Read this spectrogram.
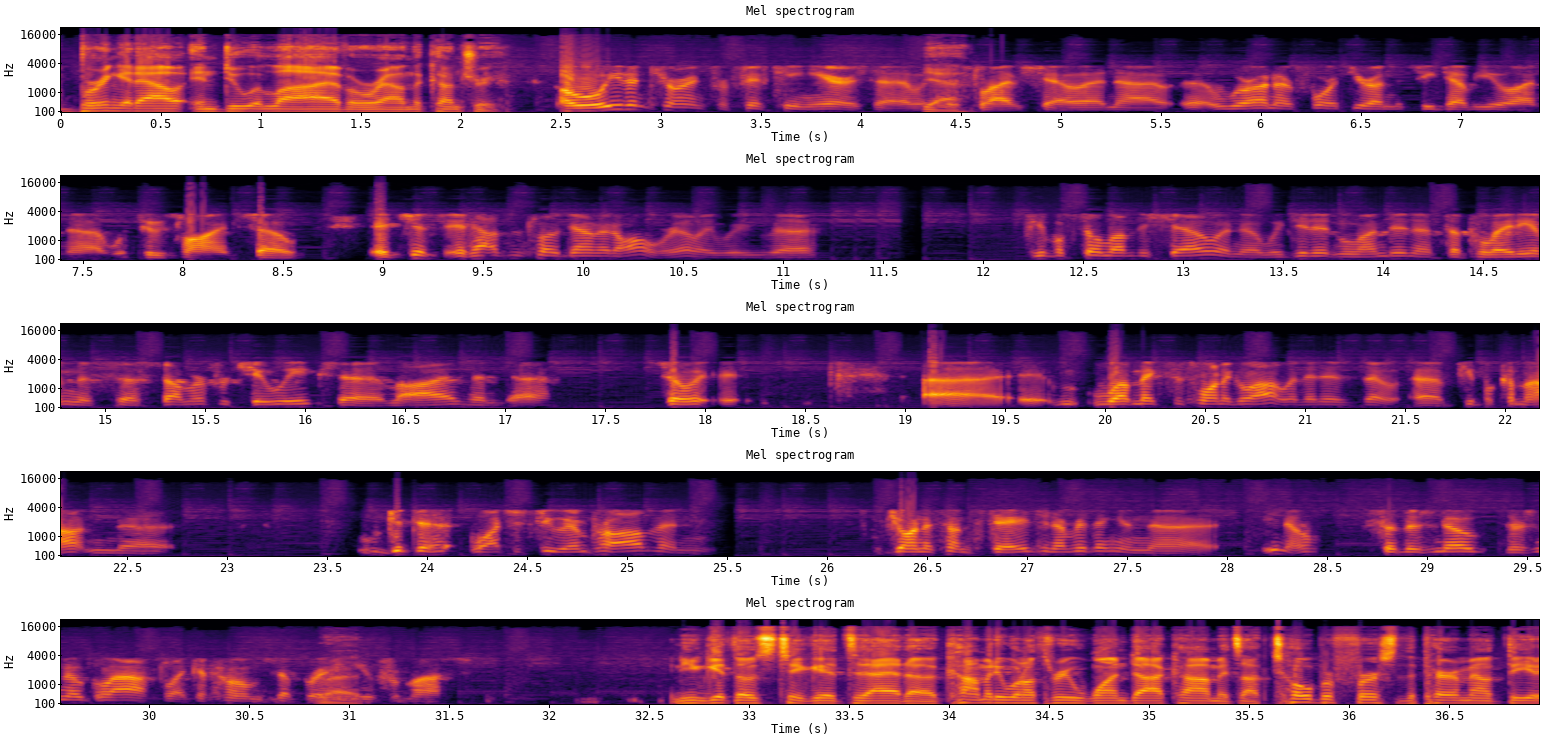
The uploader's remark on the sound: called in to Comedy 1031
